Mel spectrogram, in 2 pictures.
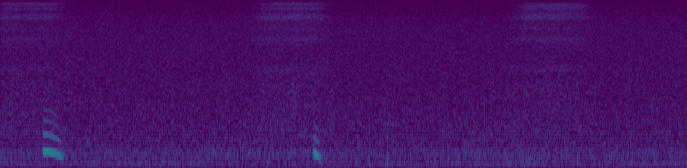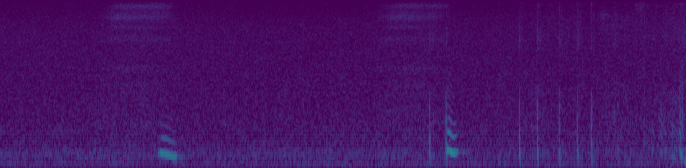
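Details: Soft, quiet snoring during a Saturday nap: brief snorting sounds every few seconds with faint breathing between, over steady room noise; snoring.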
